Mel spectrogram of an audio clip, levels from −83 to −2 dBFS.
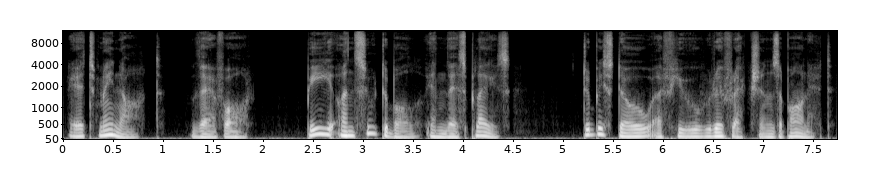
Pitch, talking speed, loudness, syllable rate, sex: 115 Hz, 125 wpm, -18 LUFS, 4.4 syllables/s, male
